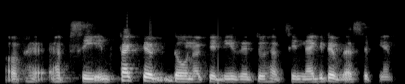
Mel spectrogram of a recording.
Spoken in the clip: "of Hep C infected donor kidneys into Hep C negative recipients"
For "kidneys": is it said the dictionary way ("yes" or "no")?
no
